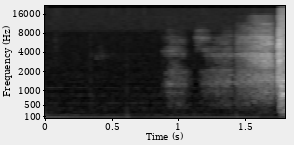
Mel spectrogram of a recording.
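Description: Quiet, rising breathy intake that ends in a sudden loud burst: a sneeze with its gasping wind-up.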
